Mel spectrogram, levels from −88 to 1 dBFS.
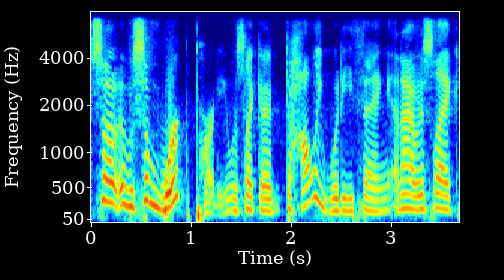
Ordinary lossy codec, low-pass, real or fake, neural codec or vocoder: AAC, 48 kbps; 7.2 kHz; real; none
